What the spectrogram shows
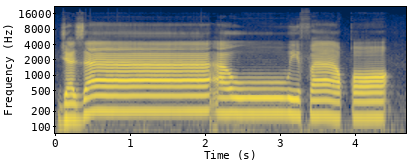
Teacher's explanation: al-mad al-wajib al-muttasil, 4 hanggang 5 na haraka ibibigay natin. Then dito sa pagitan ng hamza na kung saan tanwin at sa waw ay walang iba kundi ay idgham bigun na naqisa.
